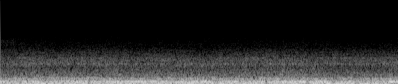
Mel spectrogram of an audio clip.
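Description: A stock car engine and exhaust idles or runs with a steady low rumble, continuous and fairly loud throughout with no talking.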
